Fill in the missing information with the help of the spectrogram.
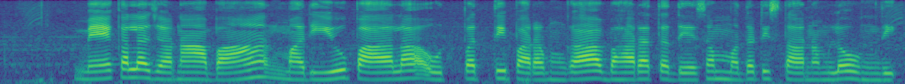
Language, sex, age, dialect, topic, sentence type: Telugu, female, 31-35, Central/Coastal, agriculture, statement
